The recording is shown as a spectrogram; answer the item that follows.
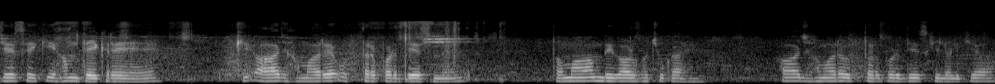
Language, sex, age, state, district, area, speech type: Urdu, male, 18-30, Uttar Pradesh, Gautam Buddha Nagar, urban, spontaneous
